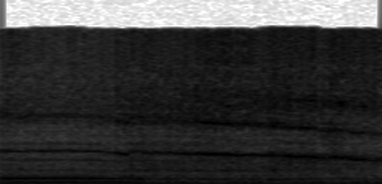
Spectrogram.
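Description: A motorcycle engine revs loudly and close, a steady throaty drone whose pitch shifts as the throttle rises, with no talking.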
